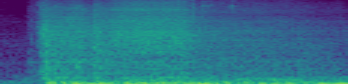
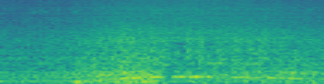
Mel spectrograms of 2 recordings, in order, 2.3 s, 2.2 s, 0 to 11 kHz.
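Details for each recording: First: 1999 GMC Sierra with 261,000 miles, misfiring on both banks, cranking: a steady, even beat of about three per second with no dragging or uneven strokes, then it fires; compression sounds balanced. Misfires were traced to a leaking intake manifold gasket. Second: 1999 GMC Sierra on cold startup: uneven, stumbling idle with intermittent misfires flagged on cylinders 8 and 4, later all cylinders; intake manifold gasket leaking (later removed, cleaned, replaced).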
